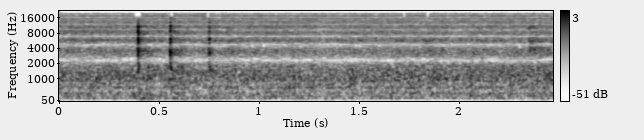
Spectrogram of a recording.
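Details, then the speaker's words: Lenovo laptop, fairly new, after service of fan and heat sink for overheating and crackling fan noise at startup; now soft even whir with faint steady tone, no crackle or scraping; fan running smoothly and quietly; normal quiet fan. "देखो laptop को बिल्कुल silence हो गया, कोई sound नहीं है, उसकी fan बिल्कुल स्मूथ मूव कर रहा है, ठीक है जी।"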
